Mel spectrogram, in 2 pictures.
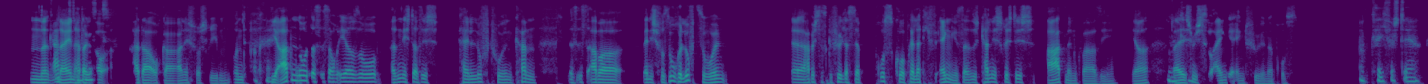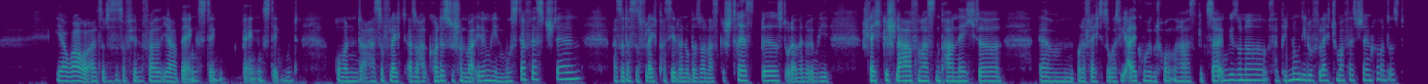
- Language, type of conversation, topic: German, advice, Wie beschreibst du deine Angst vor körperlichen Symptomen ohne klare Ursache?
- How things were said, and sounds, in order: other background noise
